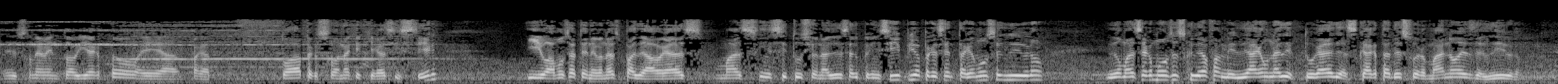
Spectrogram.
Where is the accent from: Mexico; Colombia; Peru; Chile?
Colombia; now in Argentina; Yo soy ciudadano colombiano, residente en Argentina.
